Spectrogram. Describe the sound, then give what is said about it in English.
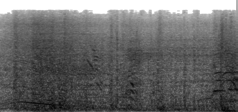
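Motorbike engines of several men riding out on their bikes give a continuous, rough mechanical drone that stays fairly even in loudness and swells slightly near the end. “Eddie watches from behind some bushes as the men fan out on their motorbikes looking for him.”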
